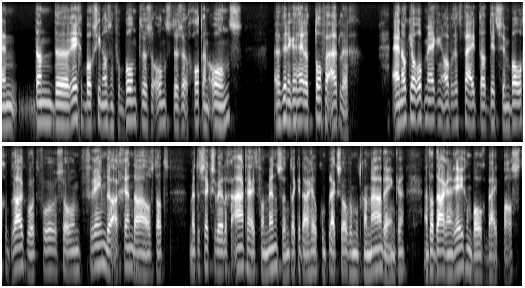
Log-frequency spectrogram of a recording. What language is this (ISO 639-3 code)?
nld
